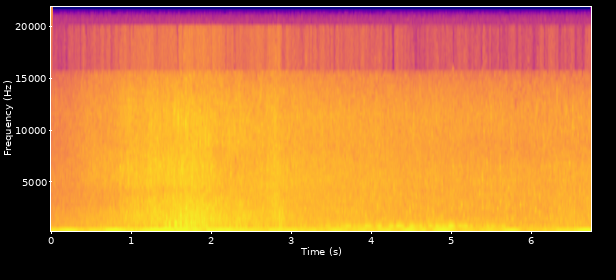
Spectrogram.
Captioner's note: waves crashing; tense music continues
